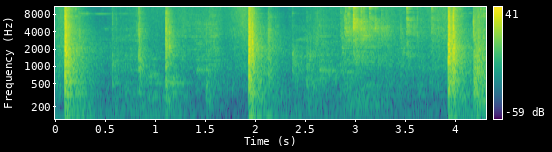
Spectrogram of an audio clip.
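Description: Hard kicks thudding against a metal-sheathed entry door, three heavy blows about two seconds apart. The last, at the very end, bursts the door open: the deadbolt holds but the door itself splits.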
